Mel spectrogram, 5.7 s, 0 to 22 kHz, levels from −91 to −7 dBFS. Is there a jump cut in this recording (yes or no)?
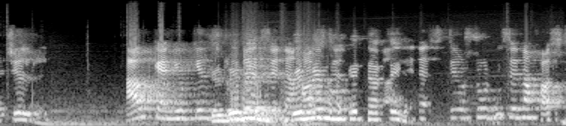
no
